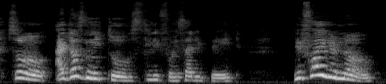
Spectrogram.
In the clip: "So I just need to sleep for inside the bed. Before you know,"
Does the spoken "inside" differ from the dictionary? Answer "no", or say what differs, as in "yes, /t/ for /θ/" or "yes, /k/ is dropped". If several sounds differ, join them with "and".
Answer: yes, /n/ is dropped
